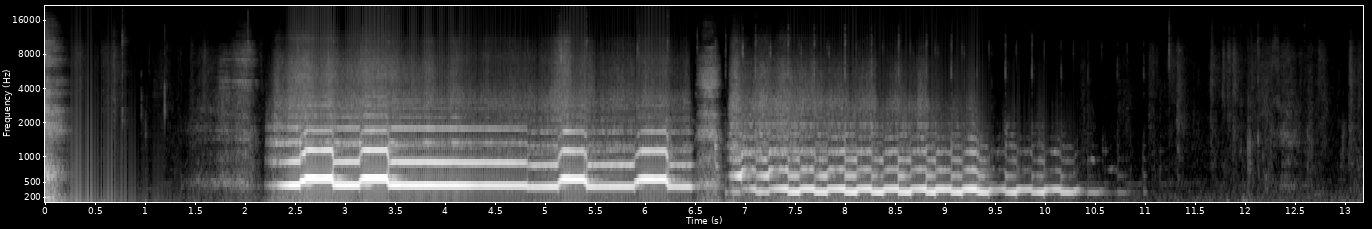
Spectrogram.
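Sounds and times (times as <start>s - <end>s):
low flute: 2.2s - 10.8s.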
